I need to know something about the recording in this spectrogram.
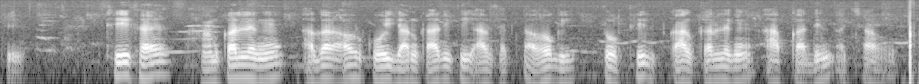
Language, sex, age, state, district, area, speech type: Hindi, male, 60+, Uttar Pradesh, Mau, rural, read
